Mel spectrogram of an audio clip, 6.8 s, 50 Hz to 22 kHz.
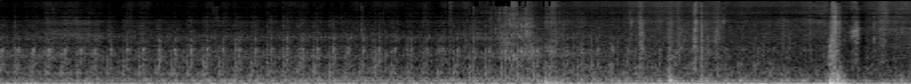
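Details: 2.0 HDi diesel with EGR off, just started at -22°C: cold idle with a loud, uneven hard clatter over the rumble, about three knocks a second. Cold-start combustion knock.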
